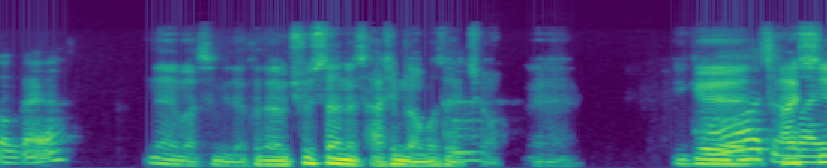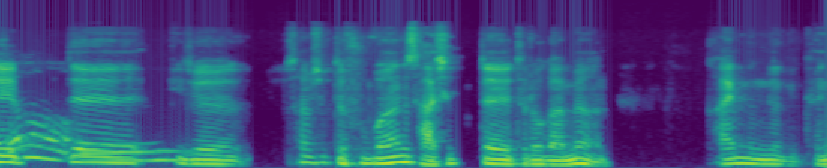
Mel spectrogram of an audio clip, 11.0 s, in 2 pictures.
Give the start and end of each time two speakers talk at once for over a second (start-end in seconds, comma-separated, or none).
4.6-6.9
